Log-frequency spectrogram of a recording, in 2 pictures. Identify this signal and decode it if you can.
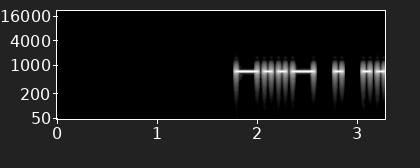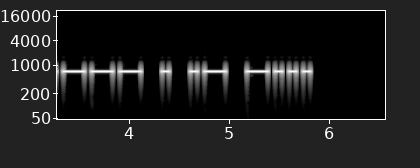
Morse code, heard as a keyed tone, about 17 wpm, 700 Hz. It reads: XE2EAB
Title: DXCC-100 Call Signs - 6 Characters - Repeated 3x - 17wpm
